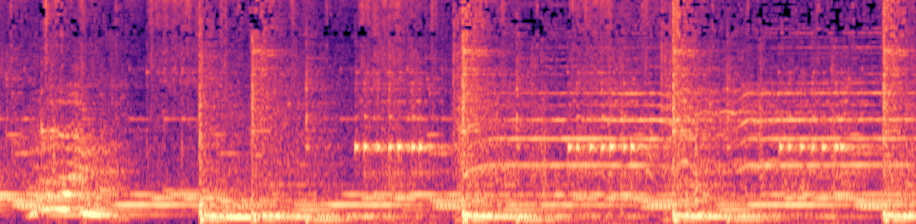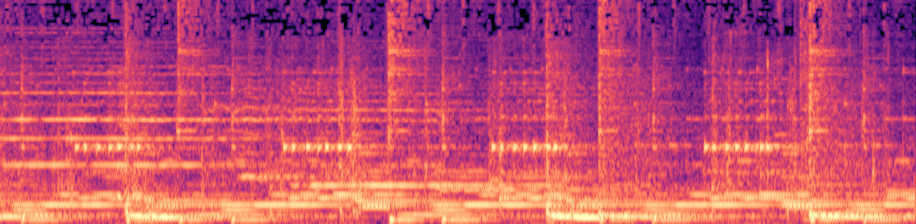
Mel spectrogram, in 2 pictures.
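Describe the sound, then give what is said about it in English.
A deep, rumbling lion roar repeats in heavy bursts roughly every second or two, loud, with sustained tonal ringing layered over it and no clear speech. “We brought you a lion. King of the beasts. Terror of the jungle.”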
